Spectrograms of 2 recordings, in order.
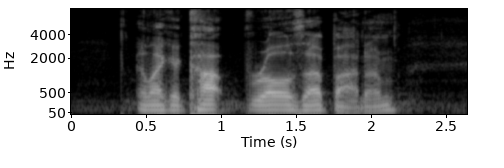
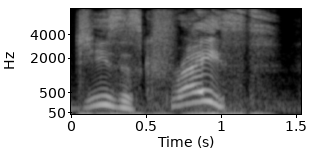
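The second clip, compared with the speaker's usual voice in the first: slow, high-pitched exclamation of disbelief; retold astonishment; 9 semitones higher, much slower than usual. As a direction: draw it out high, as if appalled. Retells own shocked reaction to story.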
